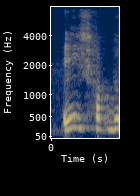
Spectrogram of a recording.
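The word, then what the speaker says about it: pseudo: পি এস ই ইউ ডি ও এটা হচ্ছে সিডো হয়ে গেল সিডো কিংবা পি এন ই ইউ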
